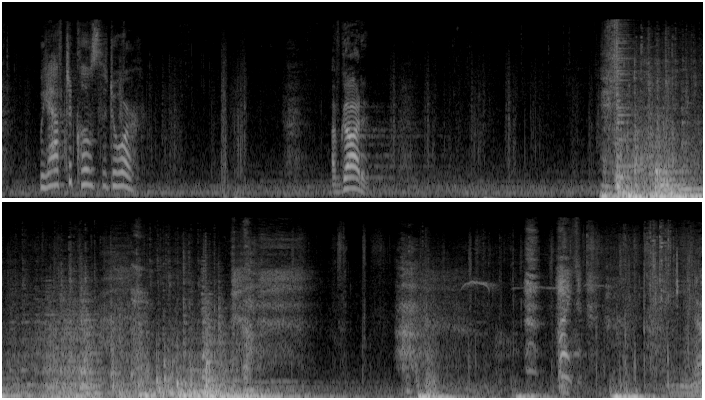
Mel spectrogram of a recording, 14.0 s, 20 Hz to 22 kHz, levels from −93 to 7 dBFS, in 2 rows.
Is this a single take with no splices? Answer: no; 1 cut; at 6.0 s

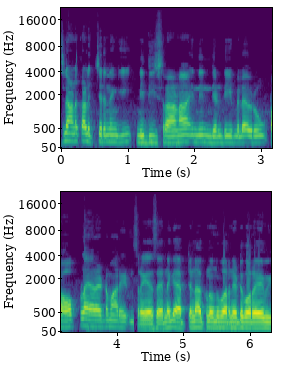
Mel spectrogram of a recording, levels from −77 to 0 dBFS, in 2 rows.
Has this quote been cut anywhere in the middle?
yes; 3 cuts; at 1.0 s, 3.0 s, 4.2 s

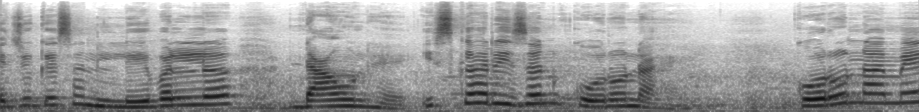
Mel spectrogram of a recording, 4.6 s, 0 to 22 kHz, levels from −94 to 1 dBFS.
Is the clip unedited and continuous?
yes; 0 cuts

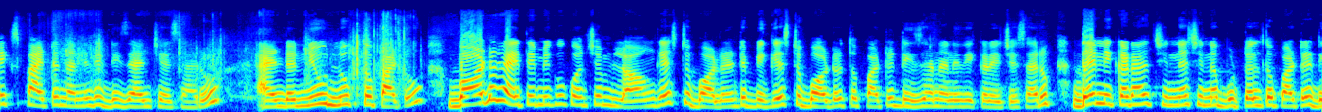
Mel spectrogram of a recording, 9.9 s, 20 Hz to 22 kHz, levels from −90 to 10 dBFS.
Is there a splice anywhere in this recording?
yes; 2 cuts; at 3.2 s, 7.9 s

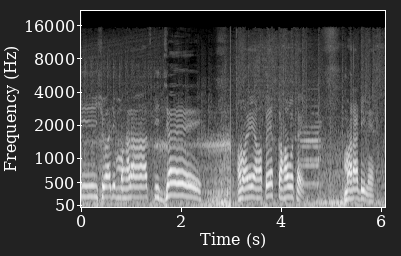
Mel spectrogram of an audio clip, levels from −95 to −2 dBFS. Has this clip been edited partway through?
yes; 1 cut; at 3.0 s

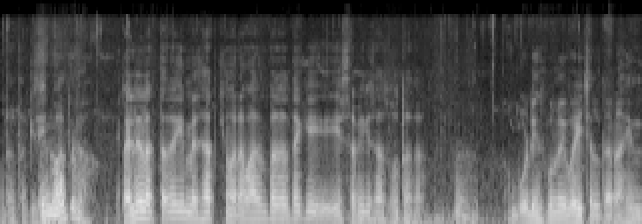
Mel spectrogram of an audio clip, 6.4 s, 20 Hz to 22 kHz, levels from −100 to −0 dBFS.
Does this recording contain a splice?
yes; 2 cuts; at 1.1 s, 4.9 s

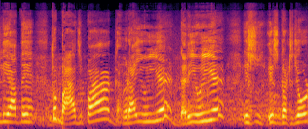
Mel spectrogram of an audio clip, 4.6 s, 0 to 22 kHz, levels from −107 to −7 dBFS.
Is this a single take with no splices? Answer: yes; 0 cuts

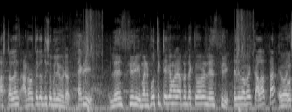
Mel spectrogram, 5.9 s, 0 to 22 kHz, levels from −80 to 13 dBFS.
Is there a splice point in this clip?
yes; 2 cuts; at 1.7 s, 4.6 s

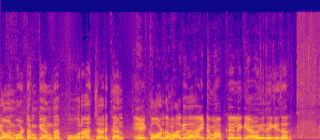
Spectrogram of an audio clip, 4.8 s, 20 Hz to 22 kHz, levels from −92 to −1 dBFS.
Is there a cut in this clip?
yes; 1 cut; at 1.9 s

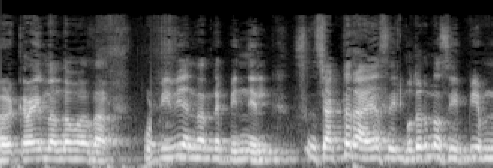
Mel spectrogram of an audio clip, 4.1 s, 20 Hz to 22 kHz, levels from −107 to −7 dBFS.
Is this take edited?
yes; 1 cut; at 1.3 s

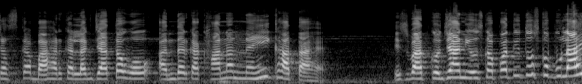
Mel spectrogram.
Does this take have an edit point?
no; 0 cuts

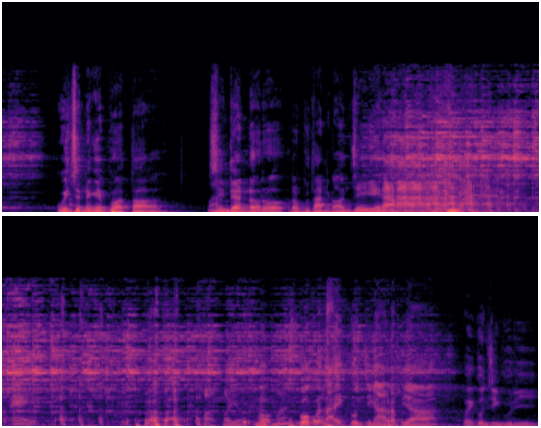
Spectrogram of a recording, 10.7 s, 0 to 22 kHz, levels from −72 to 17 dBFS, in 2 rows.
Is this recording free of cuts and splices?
yes; 0 cuts

